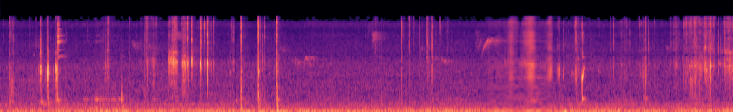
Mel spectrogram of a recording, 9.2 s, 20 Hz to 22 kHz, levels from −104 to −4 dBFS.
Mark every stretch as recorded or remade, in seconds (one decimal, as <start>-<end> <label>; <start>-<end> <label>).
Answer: 0.0-6.1 recorded; 6.1-6.9 remade; 6.9-9.2 recorded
